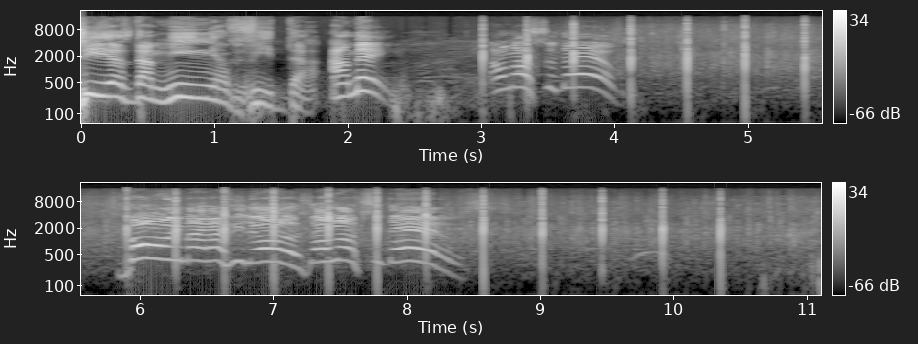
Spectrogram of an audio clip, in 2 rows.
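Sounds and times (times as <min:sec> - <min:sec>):
speech: 0:00.2 - 0:02.5, 0:03.1 - 0:04.2, 0:05.8 - 0:08.6
audience applause: 0:03.0 - 0:11.1.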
